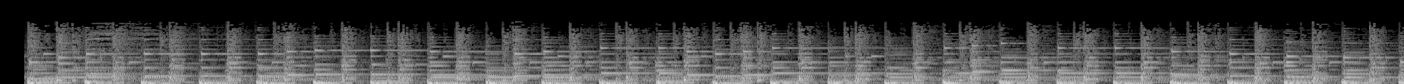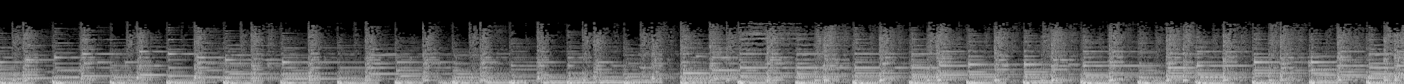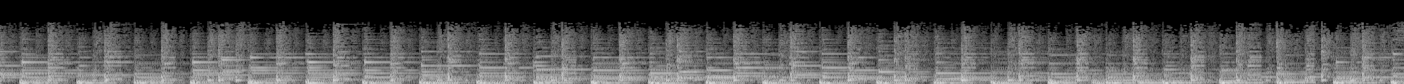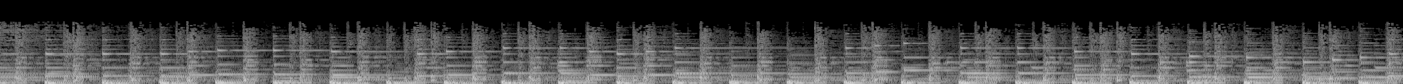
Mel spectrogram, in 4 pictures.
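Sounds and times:
band playing: 0:00.3 - 0:56.1.

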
